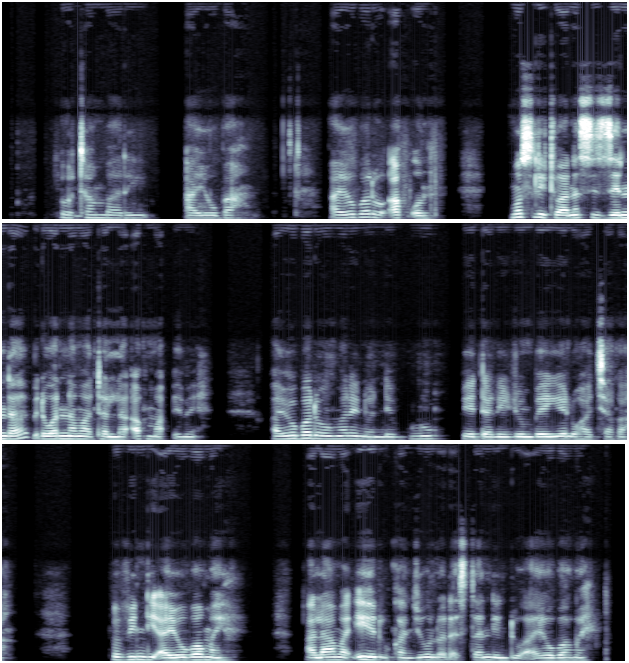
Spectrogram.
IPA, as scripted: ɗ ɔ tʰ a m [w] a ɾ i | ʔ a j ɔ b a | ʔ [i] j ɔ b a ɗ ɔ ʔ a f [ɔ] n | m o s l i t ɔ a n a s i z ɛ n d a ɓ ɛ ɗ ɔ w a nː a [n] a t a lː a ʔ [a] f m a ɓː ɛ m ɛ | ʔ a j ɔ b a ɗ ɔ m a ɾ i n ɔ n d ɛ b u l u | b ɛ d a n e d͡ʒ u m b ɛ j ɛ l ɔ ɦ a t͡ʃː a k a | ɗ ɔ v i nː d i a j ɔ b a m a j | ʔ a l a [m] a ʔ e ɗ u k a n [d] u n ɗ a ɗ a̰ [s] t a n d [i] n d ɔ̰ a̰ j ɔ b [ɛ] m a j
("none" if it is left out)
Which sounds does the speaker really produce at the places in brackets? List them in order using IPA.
b, a, ɔ, m, a, m, d͡ʒ, s, i, a

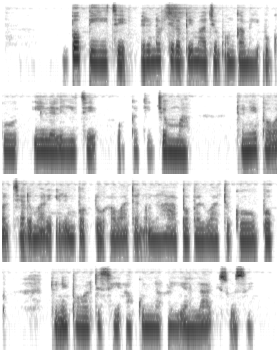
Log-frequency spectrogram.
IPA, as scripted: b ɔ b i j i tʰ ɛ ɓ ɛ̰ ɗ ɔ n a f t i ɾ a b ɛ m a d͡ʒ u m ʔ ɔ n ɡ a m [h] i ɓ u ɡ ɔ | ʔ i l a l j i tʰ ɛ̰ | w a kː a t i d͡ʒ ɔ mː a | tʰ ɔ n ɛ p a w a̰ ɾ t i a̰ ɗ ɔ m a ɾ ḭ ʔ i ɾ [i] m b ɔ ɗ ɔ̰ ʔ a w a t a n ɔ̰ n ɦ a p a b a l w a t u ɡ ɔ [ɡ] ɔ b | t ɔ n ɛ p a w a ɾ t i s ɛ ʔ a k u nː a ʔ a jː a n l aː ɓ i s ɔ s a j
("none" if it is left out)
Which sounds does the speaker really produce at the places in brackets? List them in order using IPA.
h, i, b

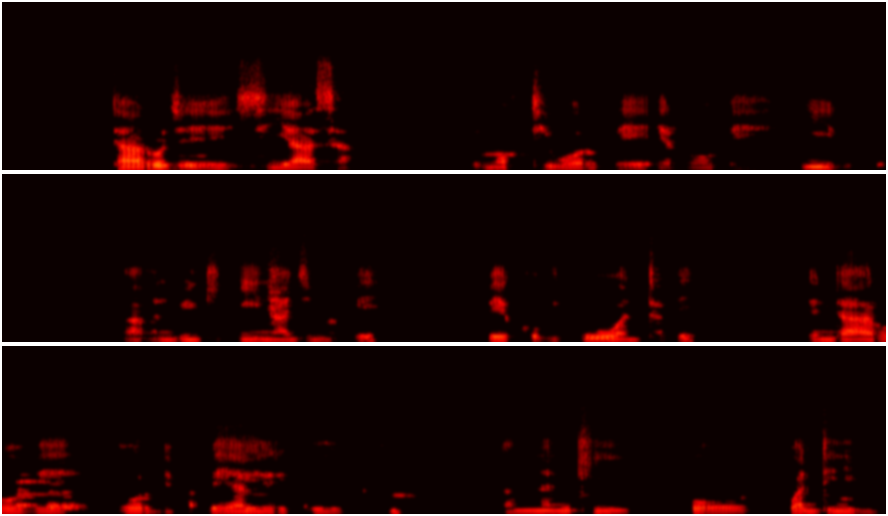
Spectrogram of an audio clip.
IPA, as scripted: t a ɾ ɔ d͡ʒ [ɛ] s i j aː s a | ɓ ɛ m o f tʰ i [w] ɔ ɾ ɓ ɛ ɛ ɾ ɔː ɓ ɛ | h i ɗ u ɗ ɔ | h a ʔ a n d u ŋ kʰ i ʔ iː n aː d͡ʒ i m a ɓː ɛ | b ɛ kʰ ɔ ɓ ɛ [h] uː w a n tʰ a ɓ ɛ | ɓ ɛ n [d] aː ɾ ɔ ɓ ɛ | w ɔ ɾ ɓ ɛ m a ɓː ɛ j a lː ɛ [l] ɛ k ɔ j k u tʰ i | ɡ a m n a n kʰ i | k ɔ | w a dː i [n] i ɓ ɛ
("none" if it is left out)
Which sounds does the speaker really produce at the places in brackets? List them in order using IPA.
ɛ, w, f, d, ɾ, n

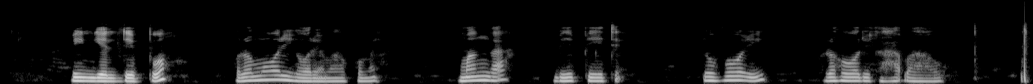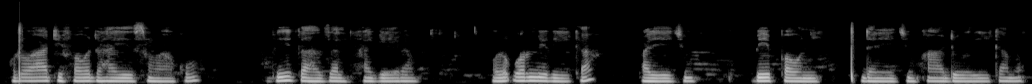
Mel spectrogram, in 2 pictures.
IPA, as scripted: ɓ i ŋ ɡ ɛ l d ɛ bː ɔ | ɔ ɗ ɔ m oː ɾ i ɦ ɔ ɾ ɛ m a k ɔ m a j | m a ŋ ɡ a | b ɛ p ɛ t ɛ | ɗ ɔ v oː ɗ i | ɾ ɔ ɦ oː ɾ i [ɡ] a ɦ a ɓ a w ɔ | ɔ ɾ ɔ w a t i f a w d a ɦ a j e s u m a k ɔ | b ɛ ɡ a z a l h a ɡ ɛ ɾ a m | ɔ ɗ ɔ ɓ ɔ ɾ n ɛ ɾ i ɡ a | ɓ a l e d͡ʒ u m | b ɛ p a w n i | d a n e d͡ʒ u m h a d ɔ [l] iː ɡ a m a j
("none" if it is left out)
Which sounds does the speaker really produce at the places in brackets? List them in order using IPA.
k, ɾ

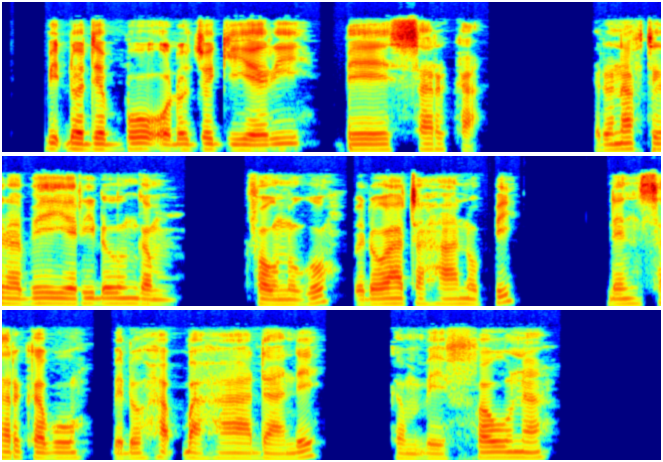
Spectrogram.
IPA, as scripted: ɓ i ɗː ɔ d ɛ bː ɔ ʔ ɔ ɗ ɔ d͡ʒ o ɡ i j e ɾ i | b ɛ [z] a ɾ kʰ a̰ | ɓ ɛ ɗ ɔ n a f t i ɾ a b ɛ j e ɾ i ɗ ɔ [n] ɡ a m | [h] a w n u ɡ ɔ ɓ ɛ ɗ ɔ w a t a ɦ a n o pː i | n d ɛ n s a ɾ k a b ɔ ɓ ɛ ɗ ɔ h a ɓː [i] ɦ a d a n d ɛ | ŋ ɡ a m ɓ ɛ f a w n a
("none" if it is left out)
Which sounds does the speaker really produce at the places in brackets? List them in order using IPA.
s, ŋ, f, a

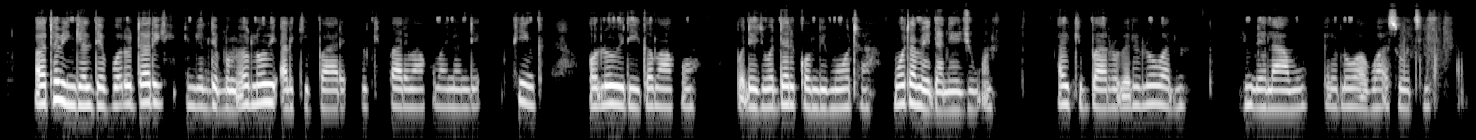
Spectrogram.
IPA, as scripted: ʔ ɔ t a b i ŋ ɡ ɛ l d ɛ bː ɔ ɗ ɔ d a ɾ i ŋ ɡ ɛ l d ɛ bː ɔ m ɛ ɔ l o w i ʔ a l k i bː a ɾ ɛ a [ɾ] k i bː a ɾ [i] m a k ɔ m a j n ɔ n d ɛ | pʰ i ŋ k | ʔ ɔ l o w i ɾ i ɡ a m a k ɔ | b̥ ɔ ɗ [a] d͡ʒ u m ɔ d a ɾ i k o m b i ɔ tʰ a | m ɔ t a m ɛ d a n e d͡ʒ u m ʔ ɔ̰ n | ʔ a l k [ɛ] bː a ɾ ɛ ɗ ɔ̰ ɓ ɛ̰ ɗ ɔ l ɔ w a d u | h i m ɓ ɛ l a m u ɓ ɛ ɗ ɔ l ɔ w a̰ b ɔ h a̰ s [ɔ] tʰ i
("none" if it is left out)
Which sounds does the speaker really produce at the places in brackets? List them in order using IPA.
l, ɛ, e, i, o

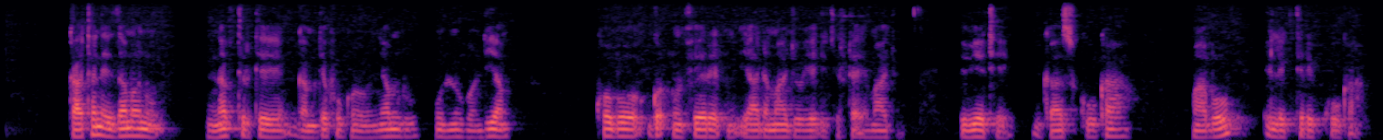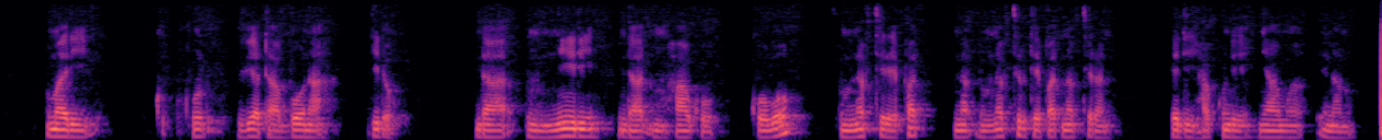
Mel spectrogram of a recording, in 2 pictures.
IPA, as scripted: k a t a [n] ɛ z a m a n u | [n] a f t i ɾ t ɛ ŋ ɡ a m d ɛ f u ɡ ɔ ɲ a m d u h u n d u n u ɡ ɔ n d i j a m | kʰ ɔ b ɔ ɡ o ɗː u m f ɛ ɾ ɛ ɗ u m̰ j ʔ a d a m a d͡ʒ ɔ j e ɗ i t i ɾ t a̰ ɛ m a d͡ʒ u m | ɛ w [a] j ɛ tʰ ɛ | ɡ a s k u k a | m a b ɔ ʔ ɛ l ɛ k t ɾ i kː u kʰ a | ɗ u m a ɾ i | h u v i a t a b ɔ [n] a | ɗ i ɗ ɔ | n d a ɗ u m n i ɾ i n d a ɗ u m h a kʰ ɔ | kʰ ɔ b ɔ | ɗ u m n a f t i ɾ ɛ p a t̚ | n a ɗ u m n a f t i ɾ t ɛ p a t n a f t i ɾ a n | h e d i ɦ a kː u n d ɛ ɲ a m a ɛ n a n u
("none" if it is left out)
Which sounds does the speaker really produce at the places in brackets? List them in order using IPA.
n, n, i, n

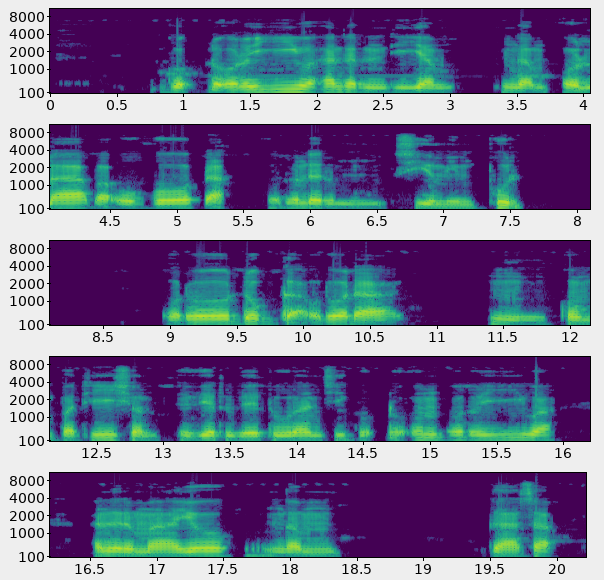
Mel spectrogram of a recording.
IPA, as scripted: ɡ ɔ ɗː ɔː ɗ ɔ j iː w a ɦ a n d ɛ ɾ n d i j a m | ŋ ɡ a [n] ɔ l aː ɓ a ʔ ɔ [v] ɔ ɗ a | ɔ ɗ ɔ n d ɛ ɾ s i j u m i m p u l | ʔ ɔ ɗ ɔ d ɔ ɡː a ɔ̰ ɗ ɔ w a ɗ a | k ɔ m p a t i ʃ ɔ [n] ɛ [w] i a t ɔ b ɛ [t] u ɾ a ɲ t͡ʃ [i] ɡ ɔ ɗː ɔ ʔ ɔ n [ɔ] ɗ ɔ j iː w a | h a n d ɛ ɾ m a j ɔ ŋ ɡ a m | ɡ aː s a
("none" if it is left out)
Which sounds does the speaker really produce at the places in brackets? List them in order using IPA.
m, v, n, v, t, i, ɔ

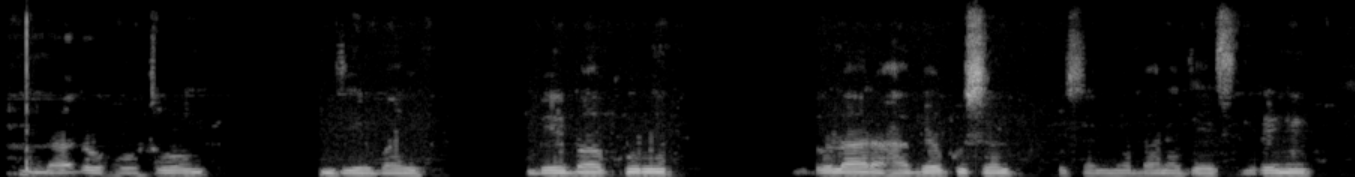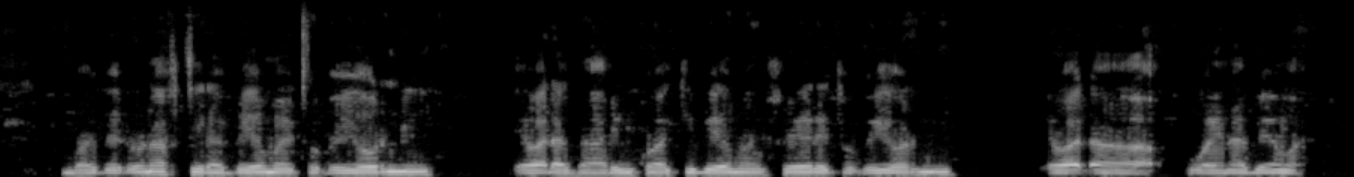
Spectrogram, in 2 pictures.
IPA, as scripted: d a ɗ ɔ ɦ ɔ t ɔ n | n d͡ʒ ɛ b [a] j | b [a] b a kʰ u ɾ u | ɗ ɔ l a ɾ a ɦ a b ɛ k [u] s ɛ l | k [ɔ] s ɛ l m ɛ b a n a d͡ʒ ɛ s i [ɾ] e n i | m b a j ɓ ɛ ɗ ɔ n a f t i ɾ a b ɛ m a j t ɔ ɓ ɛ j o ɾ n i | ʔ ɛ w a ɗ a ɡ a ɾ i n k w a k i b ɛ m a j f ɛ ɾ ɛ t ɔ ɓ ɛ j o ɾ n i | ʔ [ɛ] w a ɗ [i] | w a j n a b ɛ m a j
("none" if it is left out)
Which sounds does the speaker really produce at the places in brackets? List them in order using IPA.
a, ɛ, u, u, ɾ, ɛ, a

